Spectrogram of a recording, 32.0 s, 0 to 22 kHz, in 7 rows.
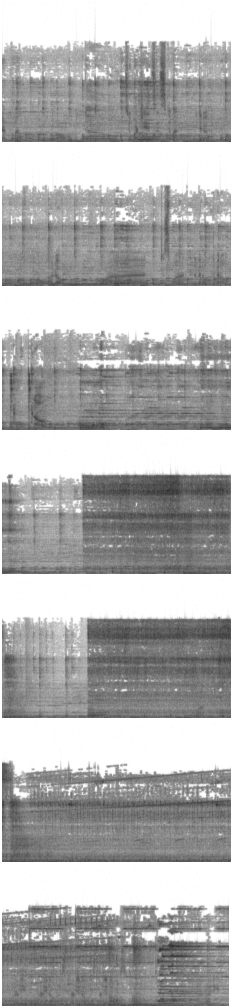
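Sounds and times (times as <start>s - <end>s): slot machine electronic music: 9.3s - 18.8s, 20.0s - 32.0s
low rumble: 20.3s - 32.0s
deep explosion boom: 22.7s - 27.6s.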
